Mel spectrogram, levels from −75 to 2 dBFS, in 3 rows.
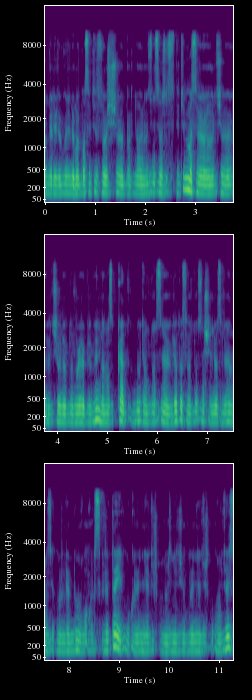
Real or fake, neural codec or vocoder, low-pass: fake; autoencoder, 22.05 kHz, a latent of 192 numbers a frame, VITS, trained on one speaker; 9.9 kHz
